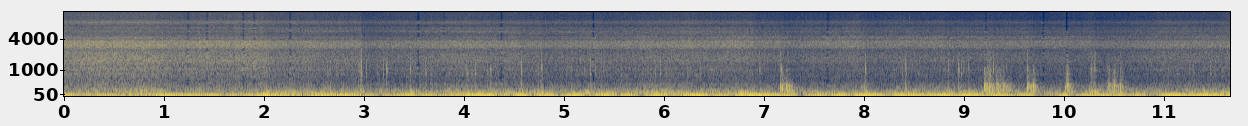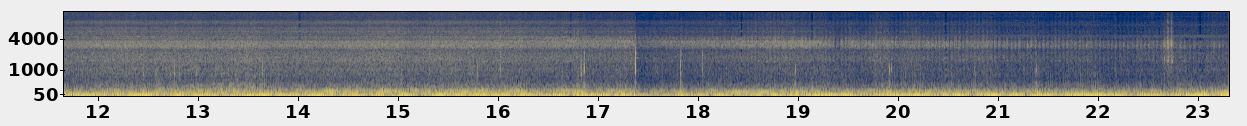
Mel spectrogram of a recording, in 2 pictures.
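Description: Cessna light plane's piston engine running at idle, propeller turning slowly, while the plane rolls over a grass runway with a steady low rumble. A cluster of knocks from the wheels going over bumps comes in the middle.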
